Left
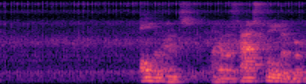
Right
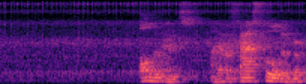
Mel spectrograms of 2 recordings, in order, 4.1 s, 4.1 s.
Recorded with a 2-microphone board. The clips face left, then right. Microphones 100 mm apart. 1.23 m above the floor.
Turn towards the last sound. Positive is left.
turn(degrees=-15)  # may be behind; listen again after turning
